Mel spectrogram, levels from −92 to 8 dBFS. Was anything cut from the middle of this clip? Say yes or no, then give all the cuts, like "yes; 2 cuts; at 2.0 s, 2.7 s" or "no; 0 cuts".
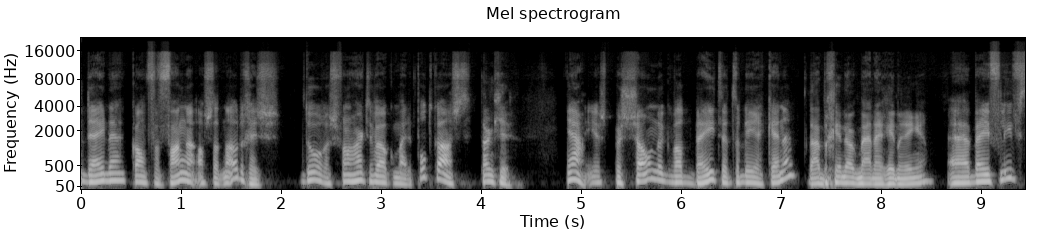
yes; 2 cuts; at 5.0 s, 7.2 s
